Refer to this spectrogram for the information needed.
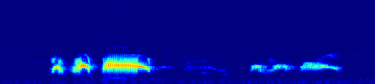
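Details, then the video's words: Spotted dove lure coo used to stimulate other doves, from Dong Nai, Vietnam: two short rising notes then a long steady vibrating coo, followed by softer, fainter coos from a second, more distant dove. "cu gáy kích bổi nhanh nổi gù, Tiếng cu gáy mồi thúc và gáy gọi"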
